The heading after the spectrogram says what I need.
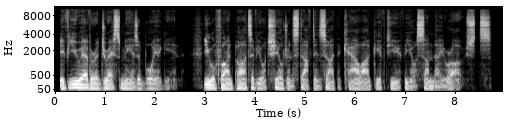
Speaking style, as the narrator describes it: I smoothly say

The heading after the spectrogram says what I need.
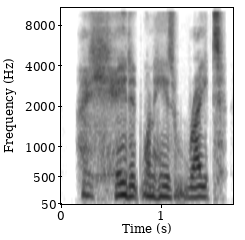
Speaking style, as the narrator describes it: I mutter

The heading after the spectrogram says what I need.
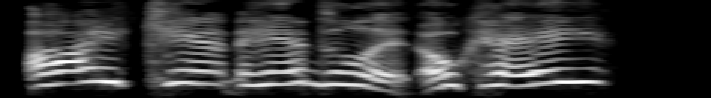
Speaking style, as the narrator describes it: I yell, tears streaming down my face

